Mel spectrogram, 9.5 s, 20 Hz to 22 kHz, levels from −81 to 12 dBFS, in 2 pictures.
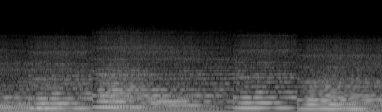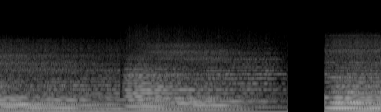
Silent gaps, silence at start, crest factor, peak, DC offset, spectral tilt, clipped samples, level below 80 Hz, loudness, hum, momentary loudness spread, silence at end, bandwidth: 8.38-8.84 s; 0 s; 14 dB; -12 dBFS; 2%; -8.5 dB/octave; under 0.1%; -46 dBFS; -28 LUFS; none; 12 LU; 0 s; 8.6 kHz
